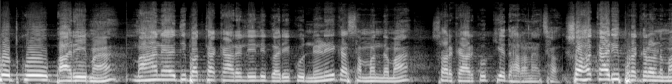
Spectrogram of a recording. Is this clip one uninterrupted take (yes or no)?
no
